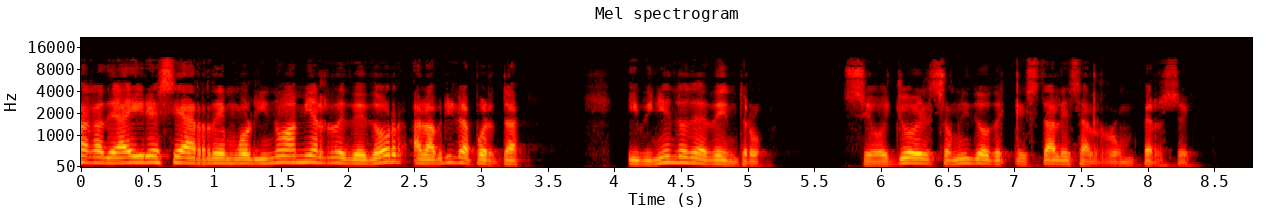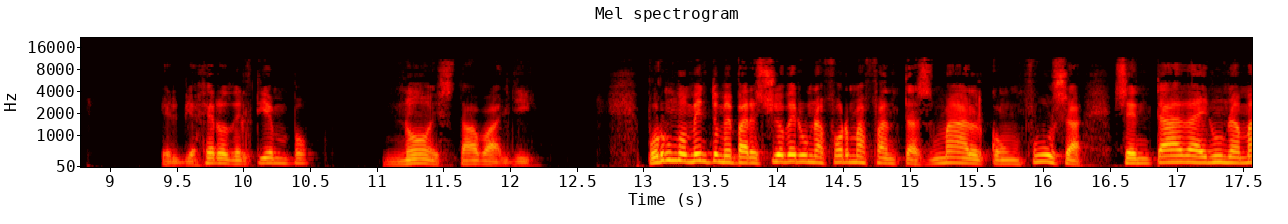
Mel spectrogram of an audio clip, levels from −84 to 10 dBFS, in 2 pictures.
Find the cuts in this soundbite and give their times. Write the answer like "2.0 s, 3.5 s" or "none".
none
